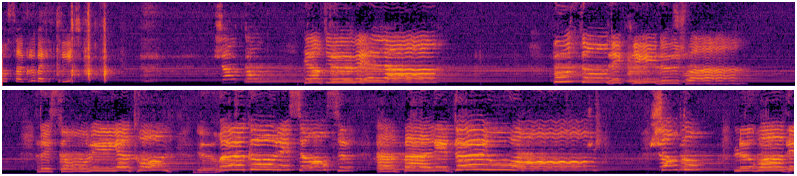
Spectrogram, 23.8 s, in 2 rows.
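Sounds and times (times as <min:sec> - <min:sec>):
vocal duet singing: 0:03.2 - 0:06.8, 0:08.2 - 0:11.3, 0:12.4 - 0:21.0, 0:21.6 - 0:23.7.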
